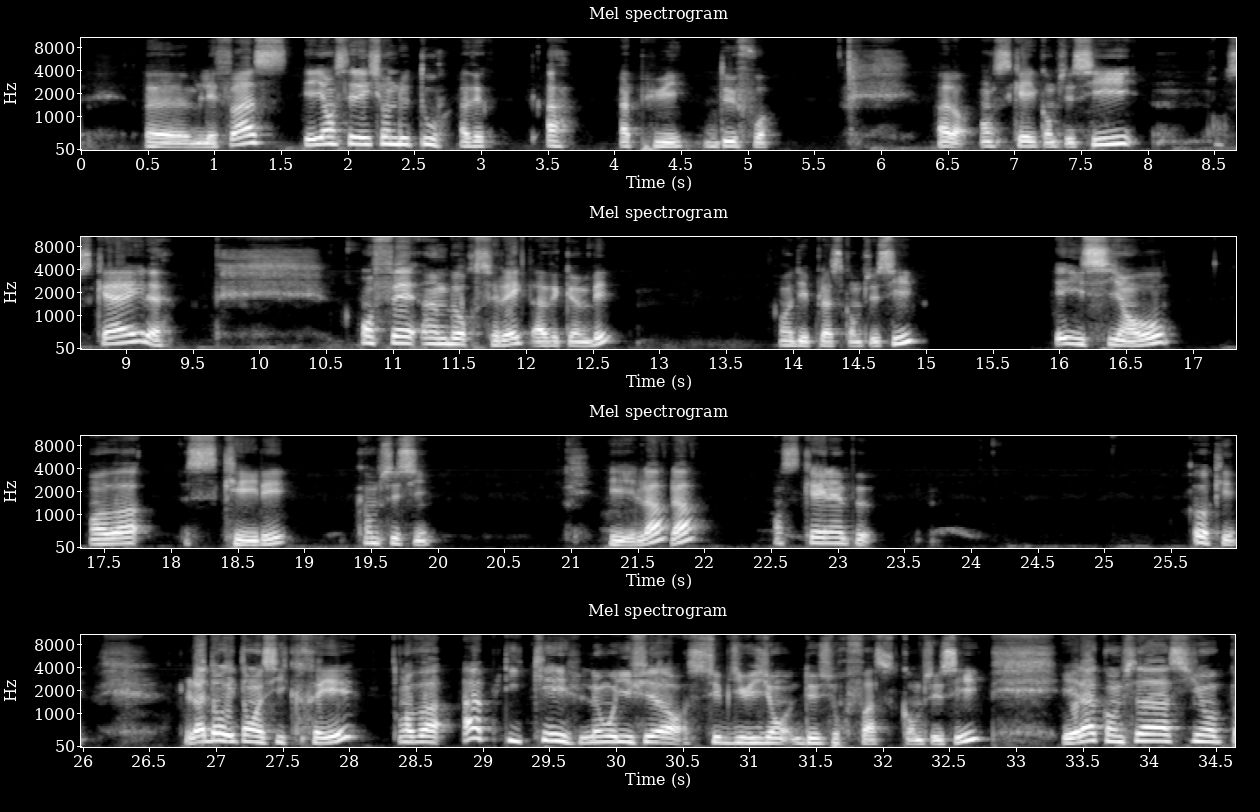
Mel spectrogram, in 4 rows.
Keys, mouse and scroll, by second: 0.2-0.8 scroll up 3, 1.2 a, 1.6 a, 5.7 s, 7.4-7.7 scroll up 6, 7.9 s, 9.0-9.7 ctrl+scroll down 5, 9.7-10.3 scroll up 1, 10.3 right click, 10.7 b, 13.0-14.8 drag, 14.8-15.1 scroll down 1, 15.1-15.9 shift+scroll up 1, 15.9 right click, 16.9 b, 18.6 s, 21.3 alt+right click, 21.9 s, 23.8 z, 24.2 scroll down 1, 24.6 Tab, 25.1-28.2 scroll down 2, 28.9-32.7 drag, 32.7-33.3 scroll up 5, 33.3 Tab, 34.0 a.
